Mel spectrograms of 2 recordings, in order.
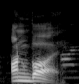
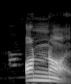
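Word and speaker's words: অন্বয়: অন্যয়, উচ্চারণটা কি হবে? অনবয়, অন্যয়, উচ্চারণটা হচ্ছে অন্যয়, মানে ব থাকবে সাইলেন্ট, বয়ের উচ্চারণটা হবে না, কি হবে? ব থাকবে সাইলেন্ট, অন্যয়।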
